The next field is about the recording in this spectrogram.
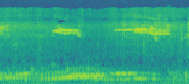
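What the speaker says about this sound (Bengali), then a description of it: "এগুলো ভাই সাপচিলা কবুতর ভাই। সাপচিলা কবুতর।" Sapchila pigeons cooing in a loft, a continuous low throaty burble from several birds close by with faint higher chirps overhead.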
